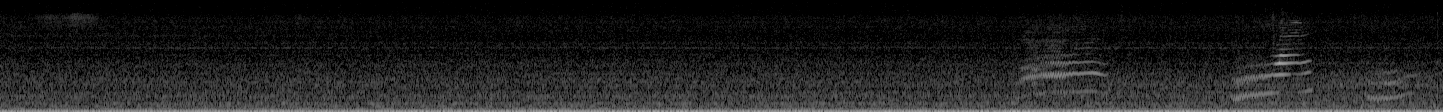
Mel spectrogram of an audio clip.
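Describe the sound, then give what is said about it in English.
A cat meows two or three times in quick succession near the end, clear against a steady low background hum, after a long stretch with no other sound. “Yes, kitty cat, we hear you.”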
